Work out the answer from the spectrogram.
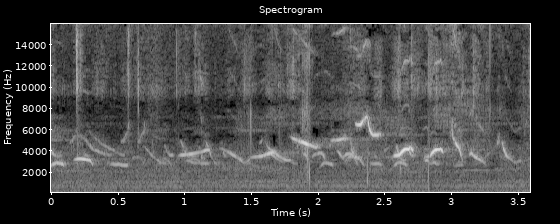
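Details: Chestnut-bellied seed finch (towa-towa) in an in-house singing competition round: quick high chirps and short whistled upslurs and downslurs, irregular, over a steady low rumble of background noise.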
